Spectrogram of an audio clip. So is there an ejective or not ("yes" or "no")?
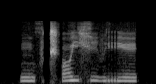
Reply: yes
